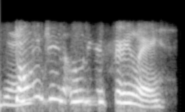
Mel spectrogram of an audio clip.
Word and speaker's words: Dawline-Jane Oni-Eseleh: Am I pronouncing Hi. – All of those names correctly? – Darlene Jane Oni Esala. – Oni. Ah, okay.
